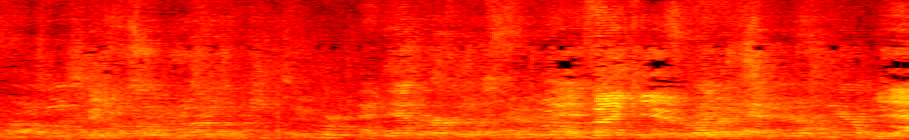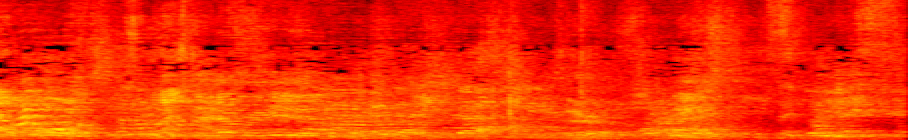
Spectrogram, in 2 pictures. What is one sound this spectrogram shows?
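A man speaks steadily, heard through a microphone in an echoing hall.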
